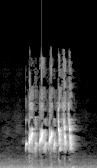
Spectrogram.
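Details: A European goldfinch sings one quick twittering phrase of about six high, tinkling notes lasting around a second, clean against a quiet background.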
